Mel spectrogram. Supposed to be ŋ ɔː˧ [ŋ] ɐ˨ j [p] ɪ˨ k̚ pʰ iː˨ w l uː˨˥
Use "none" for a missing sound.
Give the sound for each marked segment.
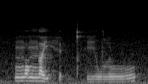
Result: ŋ, h

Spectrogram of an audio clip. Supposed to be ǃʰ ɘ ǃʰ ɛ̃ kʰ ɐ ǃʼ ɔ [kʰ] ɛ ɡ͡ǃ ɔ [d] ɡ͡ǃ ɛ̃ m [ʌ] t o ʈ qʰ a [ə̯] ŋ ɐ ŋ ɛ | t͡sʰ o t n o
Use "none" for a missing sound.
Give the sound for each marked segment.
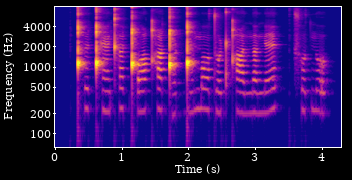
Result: qʰ, ʈ, ɔ, ə̯

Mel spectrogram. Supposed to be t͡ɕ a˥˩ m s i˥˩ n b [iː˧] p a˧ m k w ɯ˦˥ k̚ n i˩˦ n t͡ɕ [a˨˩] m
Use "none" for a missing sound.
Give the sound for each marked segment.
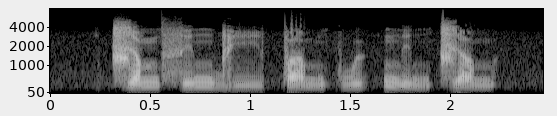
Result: iː˧, a˧

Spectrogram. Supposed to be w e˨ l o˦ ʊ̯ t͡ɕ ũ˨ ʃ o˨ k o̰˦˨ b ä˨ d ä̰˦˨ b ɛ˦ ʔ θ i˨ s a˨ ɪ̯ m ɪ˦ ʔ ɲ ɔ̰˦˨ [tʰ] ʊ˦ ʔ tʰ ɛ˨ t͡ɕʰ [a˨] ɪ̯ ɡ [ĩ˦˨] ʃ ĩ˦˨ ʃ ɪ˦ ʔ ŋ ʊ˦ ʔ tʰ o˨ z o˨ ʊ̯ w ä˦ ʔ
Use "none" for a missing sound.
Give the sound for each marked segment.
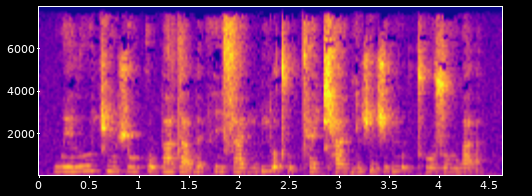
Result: tʰ, a˨, ĩ˦˨

